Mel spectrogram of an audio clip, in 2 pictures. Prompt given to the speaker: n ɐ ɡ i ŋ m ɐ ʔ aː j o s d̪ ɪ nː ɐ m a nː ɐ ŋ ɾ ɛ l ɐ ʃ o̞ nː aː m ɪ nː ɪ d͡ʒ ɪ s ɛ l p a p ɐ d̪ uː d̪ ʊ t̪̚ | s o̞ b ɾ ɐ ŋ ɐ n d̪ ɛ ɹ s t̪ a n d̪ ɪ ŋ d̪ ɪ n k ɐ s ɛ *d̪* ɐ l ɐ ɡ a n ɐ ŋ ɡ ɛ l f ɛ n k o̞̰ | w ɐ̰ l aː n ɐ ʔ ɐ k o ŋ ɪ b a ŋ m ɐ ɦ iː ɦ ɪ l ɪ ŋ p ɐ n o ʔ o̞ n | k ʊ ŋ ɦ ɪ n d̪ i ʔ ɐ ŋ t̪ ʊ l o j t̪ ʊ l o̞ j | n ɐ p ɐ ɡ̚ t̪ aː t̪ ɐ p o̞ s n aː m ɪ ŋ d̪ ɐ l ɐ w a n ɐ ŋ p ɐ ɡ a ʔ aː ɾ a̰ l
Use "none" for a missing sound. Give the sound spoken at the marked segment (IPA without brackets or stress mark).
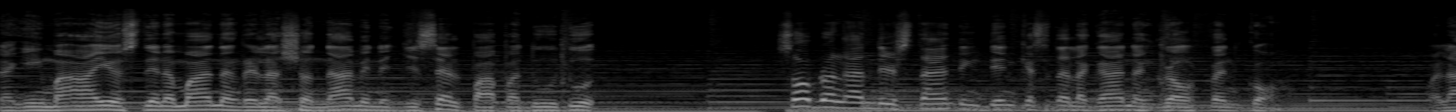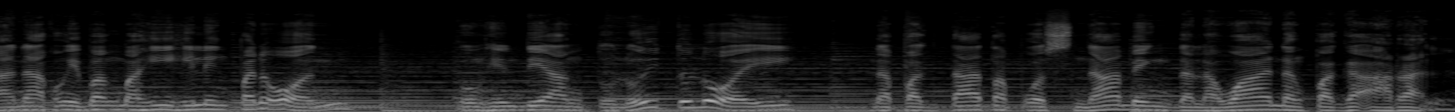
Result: t̪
